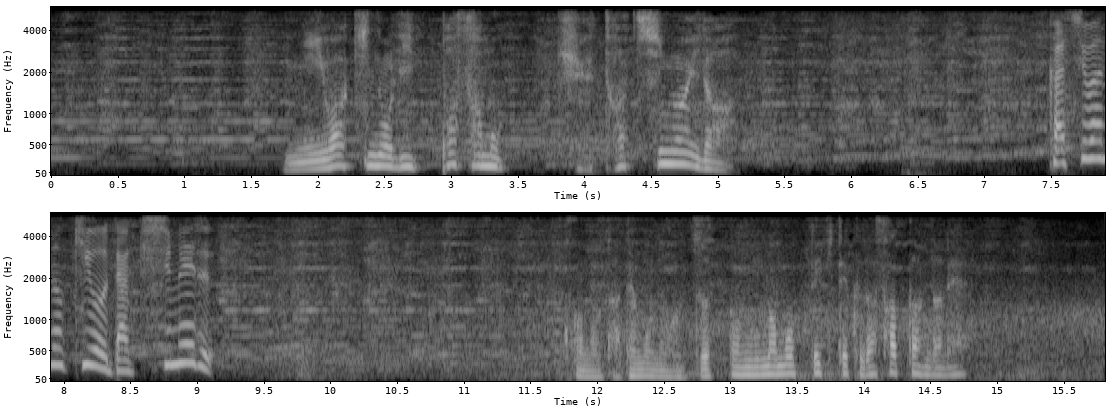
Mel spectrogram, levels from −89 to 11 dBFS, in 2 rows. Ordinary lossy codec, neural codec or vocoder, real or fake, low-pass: none; autoencoder, 48 kHz, 128 numbers a frame, DAC-VAE, trained on Japanese speech; fake; 5.4 kHz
